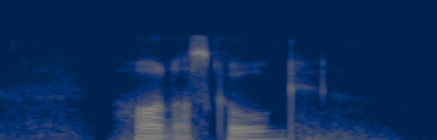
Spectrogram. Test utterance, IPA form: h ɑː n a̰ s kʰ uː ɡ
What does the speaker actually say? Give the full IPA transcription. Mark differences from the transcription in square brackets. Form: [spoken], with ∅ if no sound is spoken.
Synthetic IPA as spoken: h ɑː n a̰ s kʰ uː ɡ

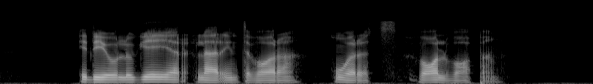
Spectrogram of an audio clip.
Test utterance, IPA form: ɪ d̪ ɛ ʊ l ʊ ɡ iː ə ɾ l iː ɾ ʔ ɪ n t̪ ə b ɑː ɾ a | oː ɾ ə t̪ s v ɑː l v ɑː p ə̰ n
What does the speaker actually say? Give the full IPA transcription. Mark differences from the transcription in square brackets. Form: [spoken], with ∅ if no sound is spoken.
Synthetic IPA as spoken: ɪ d̪ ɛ ʊ l ʊ ɡ iː ə ɾ l [æː] ɾ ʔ ɪ n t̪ ə [v] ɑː ɾ a | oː ɾ ə t̪ s v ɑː l v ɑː p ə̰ n

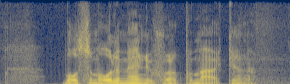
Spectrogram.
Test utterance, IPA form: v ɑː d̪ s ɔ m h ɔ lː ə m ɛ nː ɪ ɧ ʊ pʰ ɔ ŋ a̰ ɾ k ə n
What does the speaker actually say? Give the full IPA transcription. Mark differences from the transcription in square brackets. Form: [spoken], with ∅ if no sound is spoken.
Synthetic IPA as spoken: v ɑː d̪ s ɔ m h ɔ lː ə m ɛ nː ɪ ɧ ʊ pʰ ɔ [m] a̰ ɾ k ə n

